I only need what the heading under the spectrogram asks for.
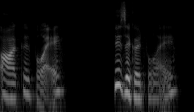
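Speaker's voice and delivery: mock-nonchalant tone. The speaker acts out praising their dog: acting out a nonchalant tone. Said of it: "I say that like nonchalantly".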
